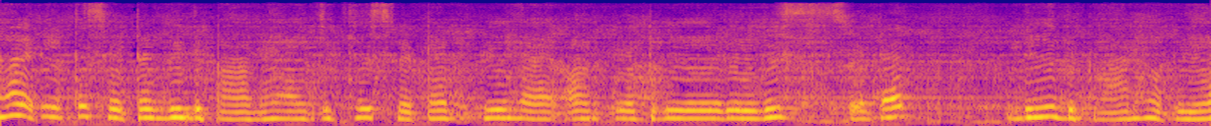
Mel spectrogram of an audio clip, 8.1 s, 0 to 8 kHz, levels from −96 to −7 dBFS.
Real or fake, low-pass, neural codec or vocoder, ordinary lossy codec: fake; 7.2 kHz; codec, 24 kHz, 1 kbps, SNAC; AAC, 32 kbps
